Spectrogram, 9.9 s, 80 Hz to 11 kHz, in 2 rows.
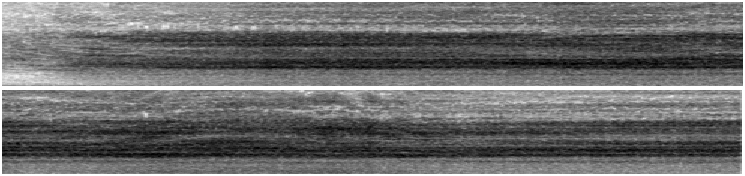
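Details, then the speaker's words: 1990 Toyota Supra MK3 JZA70 twin turbo, 2JZ, engine off with the intake pressurised: steady airy high hiss of boost leaking past a cheap blow-off valve whose snap ring under-presses the O-ring seal; options: genuine snap ring or weld shut. "This is not putting enough positive pressure on the O-ring seal under there, and it's leaking all the boost out of this right here. If you take a listen, we're putting boost in it."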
